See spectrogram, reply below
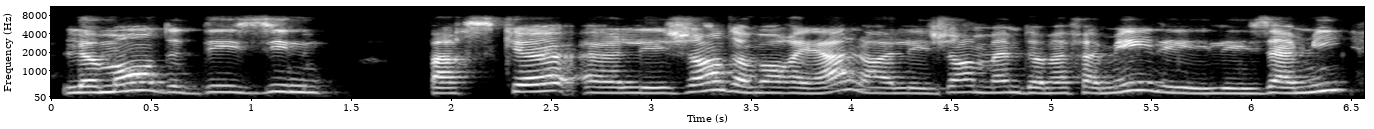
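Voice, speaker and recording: A woman's voice: mid-range voice, highs cut off. A woman from Quebec with a Québécois accent, a guest artist introducing herself in a live online talk, speaking with many hesitations. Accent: Québécois French. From Quebec, Canada. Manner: slow, halting, many hesitations.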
